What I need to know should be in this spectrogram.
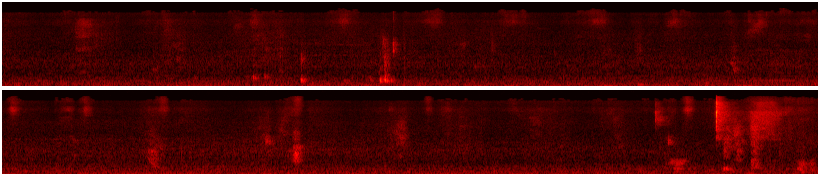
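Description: Fingers rub and scratch softly through hair, very close.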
